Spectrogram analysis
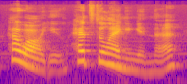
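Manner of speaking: booming, loud hearty greeting; roar. A narrator's reading. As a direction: hail an old pal heartily. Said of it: "he roared".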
